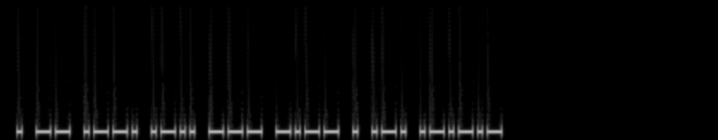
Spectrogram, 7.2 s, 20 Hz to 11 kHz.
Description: Morse code, heard as a keyed tone, about 25 wpm, 700 Hz. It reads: EMPLOYER.
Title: Sentences from Top 1600 Words 25wpm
